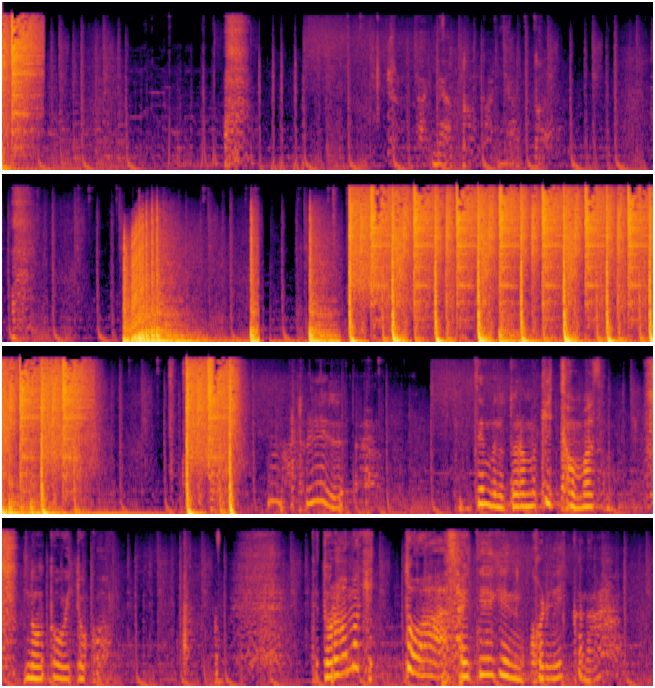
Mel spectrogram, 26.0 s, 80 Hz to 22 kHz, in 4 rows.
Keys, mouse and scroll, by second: 0.0 space, 1.6 click, 3.4 click, 5.1 click, 6.6 right click, 7.2 click, 7.6 click, 8.8 click, 9.4 click, 9.8 space, 12.1 click, 12.7 click, 13.6 space, 14.2 click, 14.7 space, 15.1 space, 16.6 click, 23.0 middle click, 24.1 click.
